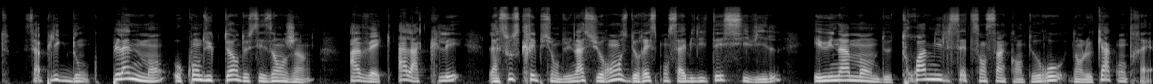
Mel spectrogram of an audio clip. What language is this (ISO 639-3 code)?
fra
